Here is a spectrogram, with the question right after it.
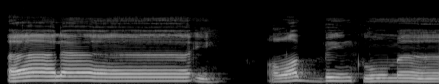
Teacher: کھینچیں گے، حمزہ کو نرم سے ادا کریں گے۔ آلاء ربکما، را کو موٹا ادا کرنا ہے، با کے ساتھ ملائیں گے، با کے اوپر تشدید ہے، زور دیں گے ، اگلے با کو نرم سے ادا کریں گے، کاف کو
